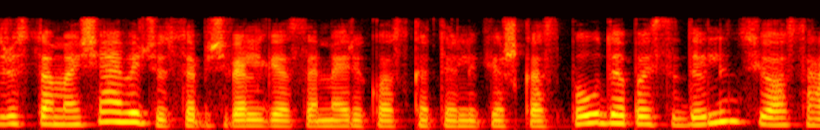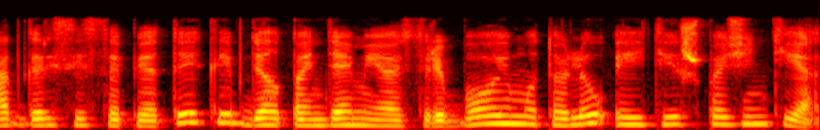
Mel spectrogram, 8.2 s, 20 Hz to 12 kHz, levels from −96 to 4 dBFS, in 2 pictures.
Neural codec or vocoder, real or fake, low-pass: none; real; 7.2 kHz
